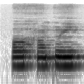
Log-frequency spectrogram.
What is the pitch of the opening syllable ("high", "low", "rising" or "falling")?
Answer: high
